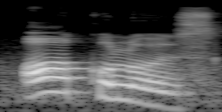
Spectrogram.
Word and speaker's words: óculos: Óculos, a sílaba tônica é O.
